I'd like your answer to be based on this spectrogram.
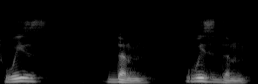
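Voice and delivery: "wisdom" held apart after wis; stop on the S. Shown as a demonstration. Teacher showing where we stop, split word. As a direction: pause on the S in "wisdom", then close on M. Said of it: "We stop on the S".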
